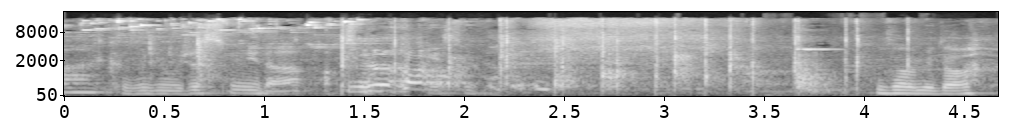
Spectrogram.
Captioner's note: clapping in admiration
